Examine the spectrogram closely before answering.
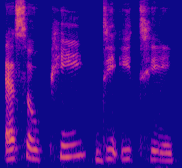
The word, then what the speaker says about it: Sopdet: I'm not pronouncing it right. It's Sopdet, celebrating Sirius's return in the morning sky as part of the farming season and the beginning of a new year.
